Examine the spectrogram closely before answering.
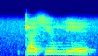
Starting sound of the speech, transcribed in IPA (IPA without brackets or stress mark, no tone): ʈ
